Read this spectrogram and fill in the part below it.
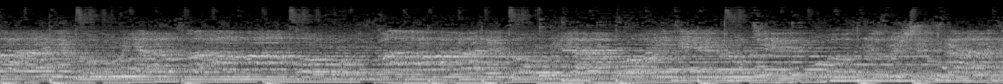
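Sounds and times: mixed choir singing gospel: 0:00.0 - 0:10.0.

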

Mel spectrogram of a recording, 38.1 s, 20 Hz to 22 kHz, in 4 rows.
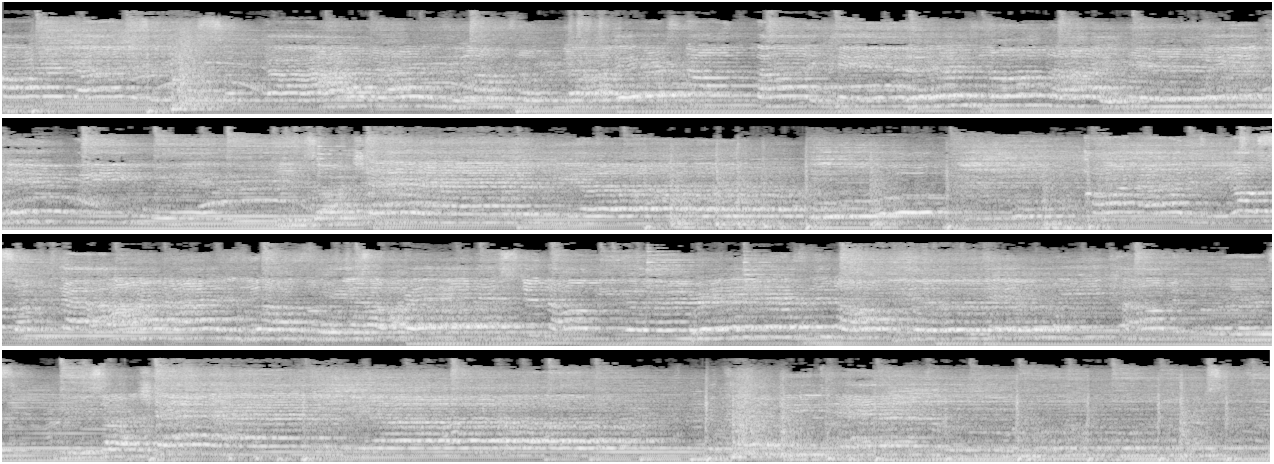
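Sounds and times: gospel singers with a band: 0:00.0 - 0:38.0
held bass notes: 0:00.0 - 0:38.0.

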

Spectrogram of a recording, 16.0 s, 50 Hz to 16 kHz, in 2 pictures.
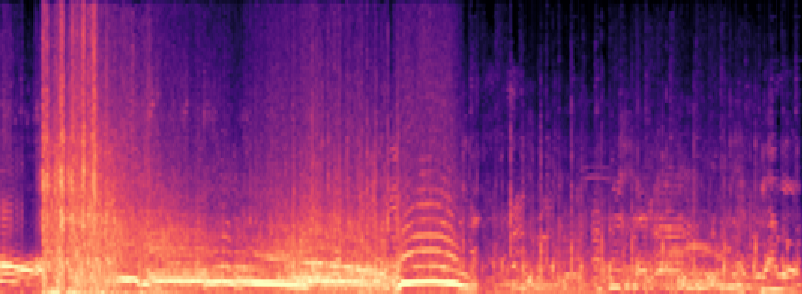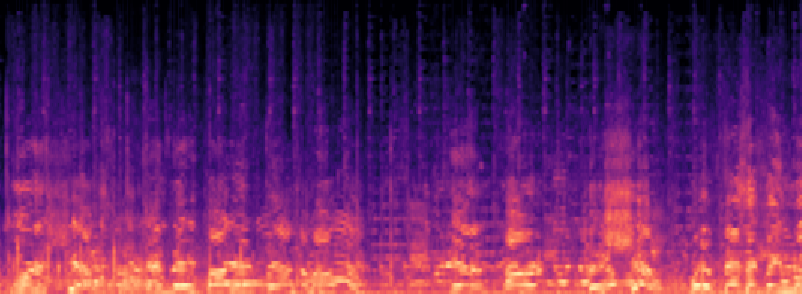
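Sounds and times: people shouting and whooping: 0:00.0 - 0:04.9.

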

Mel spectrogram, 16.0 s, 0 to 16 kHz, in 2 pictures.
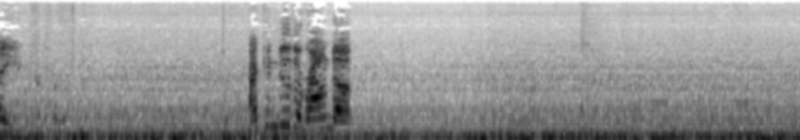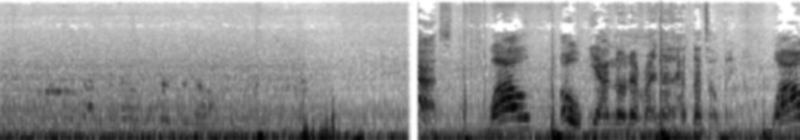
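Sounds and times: car rumble inside cabin: 0:00.0 - 0:16.0.

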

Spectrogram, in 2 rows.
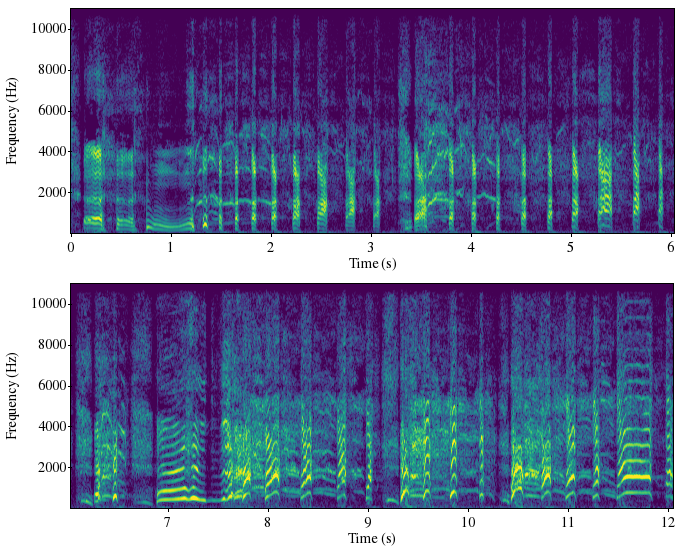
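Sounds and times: high-pitched laughter: 0:00.2 - 0:12.0.

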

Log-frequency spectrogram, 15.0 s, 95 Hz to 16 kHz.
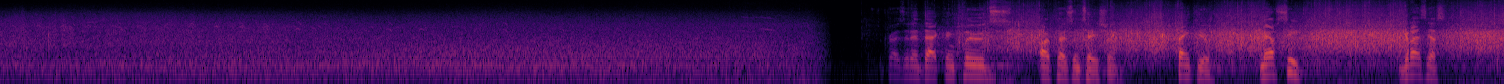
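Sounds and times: ocean waves breaking: 0:00.0 - 0:08.2, 0:09.6 - 0:15.0.

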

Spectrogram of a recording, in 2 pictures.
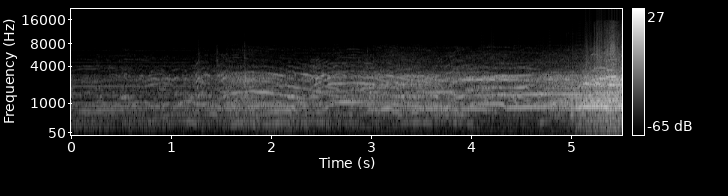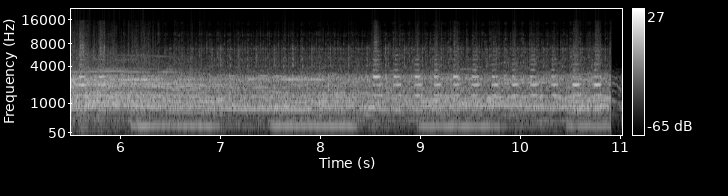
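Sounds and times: crowd cheering and screaming: 0:01.2 - 0:11.0
low steady horn tone: 0:05.2 - 0:11.0.

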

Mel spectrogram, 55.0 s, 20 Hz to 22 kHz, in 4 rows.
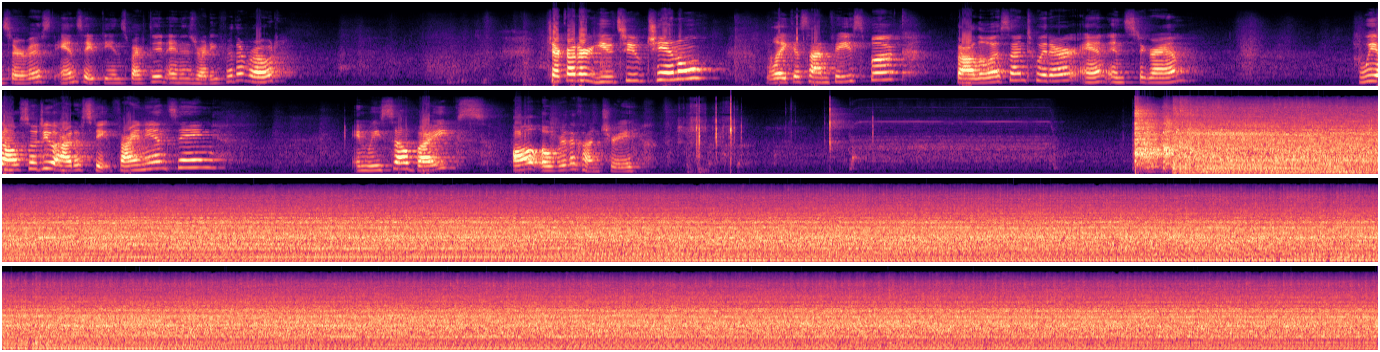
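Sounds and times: motorcycle engine starting and idling: 0:25.1 - 0:55.0.

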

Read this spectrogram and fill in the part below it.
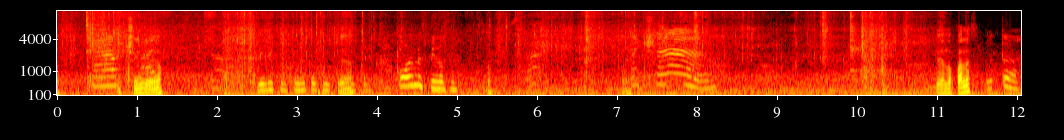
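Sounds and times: rustling of leaves: 0:00.0 - 0:11.4.

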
